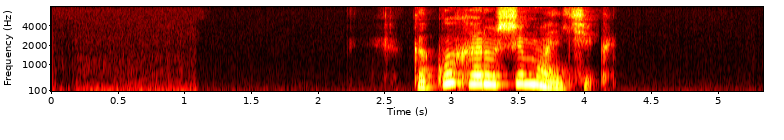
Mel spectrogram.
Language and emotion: Russian, positive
